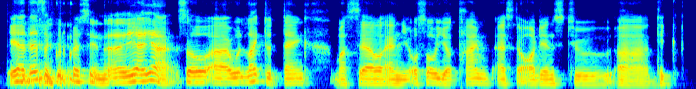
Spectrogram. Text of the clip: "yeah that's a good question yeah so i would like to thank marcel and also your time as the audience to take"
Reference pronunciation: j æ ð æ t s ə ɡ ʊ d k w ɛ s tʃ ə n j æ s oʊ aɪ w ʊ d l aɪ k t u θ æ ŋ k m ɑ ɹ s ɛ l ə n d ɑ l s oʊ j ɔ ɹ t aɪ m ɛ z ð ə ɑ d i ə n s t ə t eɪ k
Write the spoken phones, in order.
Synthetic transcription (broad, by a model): j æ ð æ t s ə ɡ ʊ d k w ɛ s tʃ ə n j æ s oʊ aɪ w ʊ d l aɪ k t u t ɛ ŋ k m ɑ s ɛ l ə n ɑ l s oʊ j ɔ t aɪ m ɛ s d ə ɑ d i ə n s t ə t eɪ k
